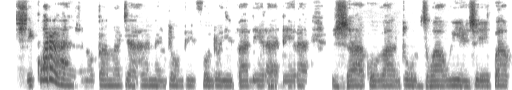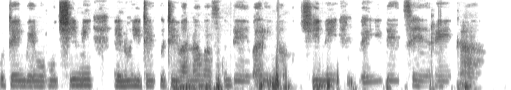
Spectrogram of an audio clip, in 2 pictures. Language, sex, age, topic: Ndau, female, 25-35, education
